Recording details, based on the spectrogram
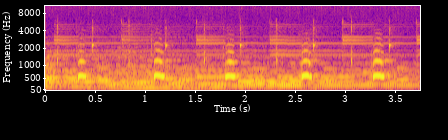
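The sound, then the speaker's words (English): Pooh's cuckoo-style clock sounds off, repeating a short chirping call about five times at a steady pace, each paired with a crisp tick, over a sustained tonal background with no talking. “When Pooh heard his poo-poo clock.”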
